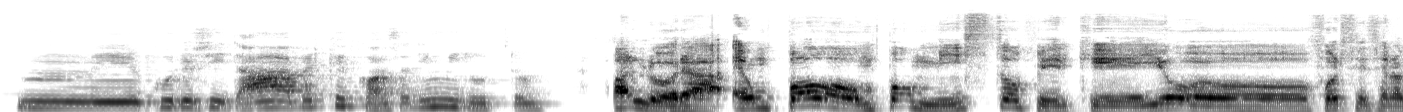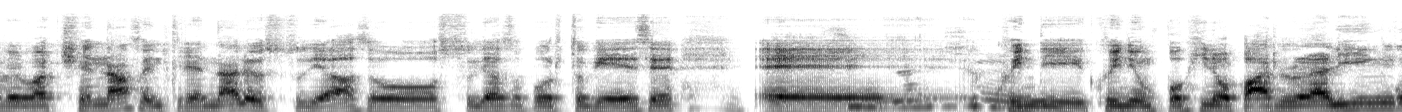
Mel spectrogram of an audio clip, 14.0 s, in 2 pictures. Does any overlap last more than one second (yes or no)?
yes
